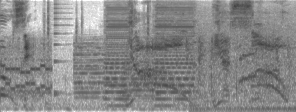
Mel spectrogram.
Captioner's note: semi horn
